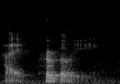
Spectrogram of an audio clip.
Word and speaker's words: hyperbole: One of those words that I cannot pronounce. Kind of like hyperbole. – Hyperbole.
